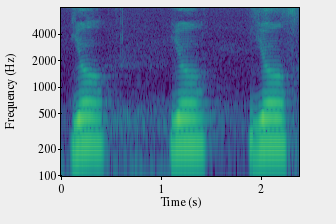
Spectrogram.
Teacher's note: य बोलेंगे तो जो हमारी जीभ है वो तालु को टच करिए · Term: तालव्य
